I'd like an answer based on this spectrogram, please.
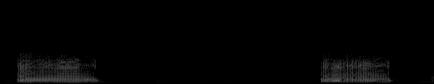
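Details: Chico, a pet Chihuahua, snoring in his sleep indoors: two drawn-out, harmonic, rasping snores, each just under a second long, about three seconds apart, with quiet room hush between them.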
